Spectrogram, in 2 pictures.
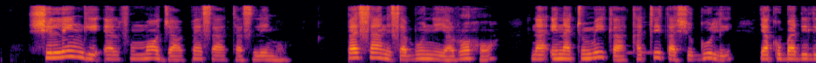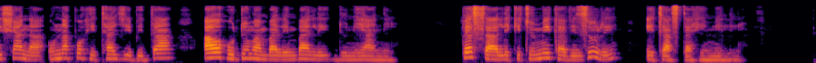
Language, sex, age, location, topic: Swahili, female, 36-49, Kisumu, finance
